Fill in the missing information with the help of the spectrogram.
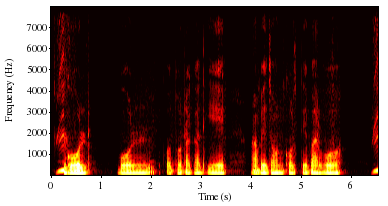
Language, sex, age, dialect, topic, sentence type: Bengali, male, 18-24, Jharkhandi, banking, question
